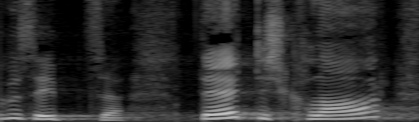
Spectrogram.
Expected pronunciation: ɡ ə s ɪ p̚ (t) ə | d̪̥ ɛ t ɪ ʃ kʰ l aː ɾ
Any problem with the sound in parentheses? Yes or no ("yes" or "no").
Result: yes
